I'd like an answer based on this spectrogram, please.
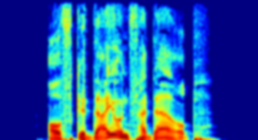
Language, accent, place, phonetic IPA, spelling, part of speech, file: German, Germany, Berlin, [aʊ̯f ɡəˈdaɪ̯ ʊnt fɛɐ̯ˈdɛʁp], auf Gedeih und Verderb, phrase, De-auf Gedeih und Verderb.ogg
- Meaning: for better or worse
